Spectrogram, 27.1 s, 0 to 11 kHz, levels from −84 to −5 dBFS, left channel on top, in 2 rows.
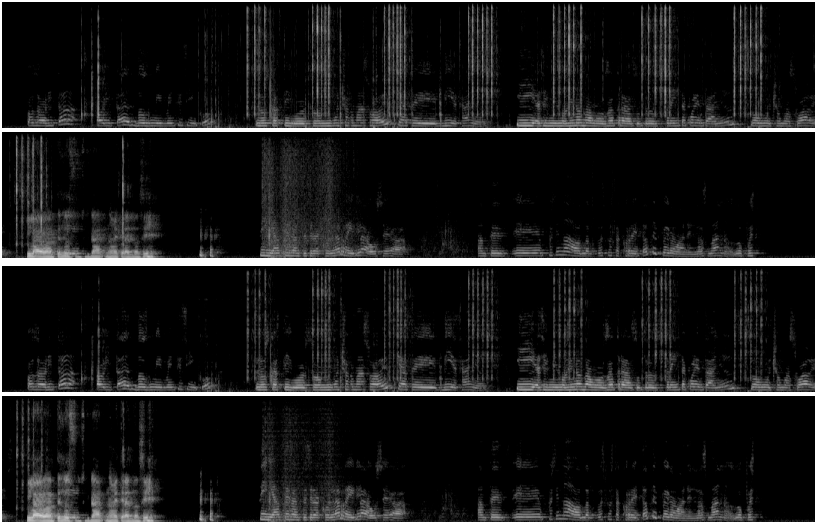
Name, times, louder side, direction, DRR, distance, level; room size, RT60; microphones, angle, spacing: voice 1, 0.4-1.2 1.6-3.5 4.2-8.1 8.6-13.6 14.6-14.8 17.8-20.3 21.5-26.1, right 2 dB, 30° right, 2 dB, 2.1 m, -43 dB
Clock, 1.3-16.2, left 12 dB, 75° left, 0.8 m, -43 dB
voice 2, 14.0-16.1 16.8-17.1, right 4 dB, 50° right, 7 dB, 0.7 m, -30 dB
sound 1, 17.9-25.5, left 3 dB, 55° left, 2.3 m, -57 dB
17.0 x 14.0 x 5.4 m, 0.40 s
head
